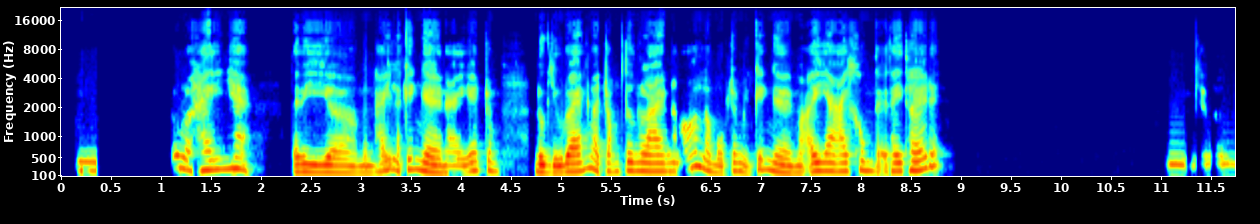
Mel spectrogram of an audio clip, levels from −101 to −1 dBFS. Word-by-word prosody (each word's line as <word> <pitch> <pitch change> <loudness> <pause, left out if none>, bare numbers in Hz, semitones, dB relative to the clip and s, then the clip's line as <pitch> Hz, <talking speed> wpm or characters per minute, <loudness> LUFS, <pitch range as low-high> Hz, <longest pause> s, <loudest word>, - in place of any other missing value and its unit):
Ừm. 205 -1 -3 0.8
Rất 275 - -1
là 235 - 0
hay 215 +3 0
nha, 250 +1 +1 0.5
tại 175 - +2
vì, 170 -1 +4
ờ, 160 -2 +2
mình 155 0 -2
thấy 185 +7 -2
là 210 - -2
cái 230 - -1
nghề 180 -6 +4
này 160 0 -3
á, 200 - +1
trong 205 -3 -4 0.4
được 175 -1 +6
dự 155 -1 +4
đoán 185 +7 +4
là 220 -6 0
trong 185 -1 -4
tương 200 +1 +1
lai 185 -1 +3
nó 195 +11 -3
là 245 -9 +1
một 155 -4 -3
trong 195 - -1
những 155 - -5
cái 235 - -2
nghề 175 -7 +2
mà 150 0 -1
AI 190 +1 +2
không 200 0 -3
thể - - -2
thay 190 0 +2
thế 210 +4 +3
đấy. 295 +3 -4 2.2
Ừm, 345 -1 -5
cho 175 - -13
nên 180 -1 -11
190 Hz, 205 wpm, -23 LUFS, 175-215 Hz, 2.2 s, được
